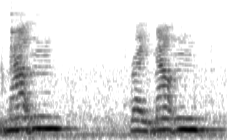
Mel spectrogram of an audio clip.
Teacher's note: your T just sort of goes up and stays there or what's going on with mountain is you get a glottal stop so the plot is is the space between your vocal folds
